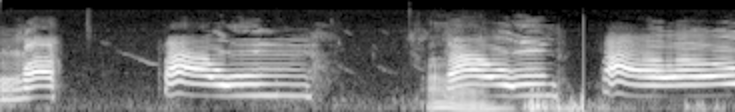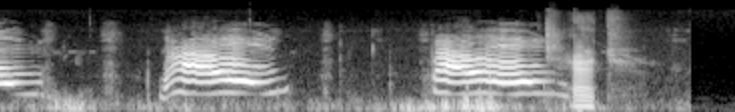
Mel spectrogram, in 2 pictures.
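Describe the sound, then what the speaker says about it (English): A cat meows clearly and repeatedly, six drawn-out, wavering calls with short pauses between them, close and loud, with a brief spoken exclamation near the start. "Cat."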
